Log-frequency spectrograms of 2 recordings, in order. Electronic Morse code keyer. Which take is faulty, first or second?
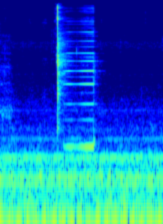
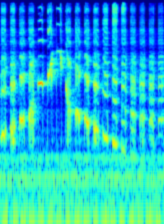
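second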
